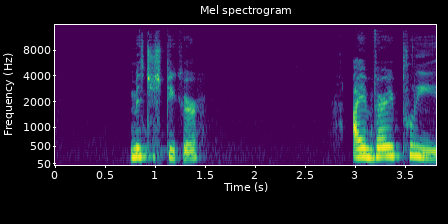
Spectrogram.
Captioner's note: speaking French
